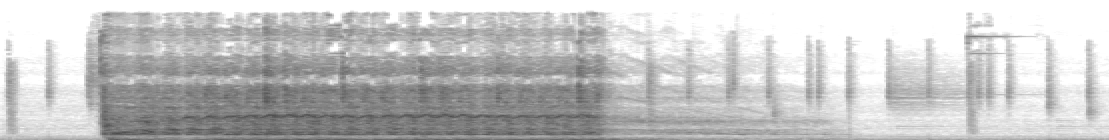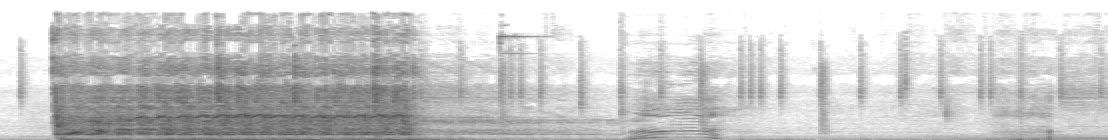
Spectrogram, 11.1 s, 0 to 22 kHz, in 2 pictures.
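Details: Drag race car with a new Powermaster Ultra High Speed starter fitted: two sluggish cranking bursts with a heavy even churn, only slightly faster than the old starter. The 16-volt battery drops to 12 volts; owner suspects a bad battery.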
